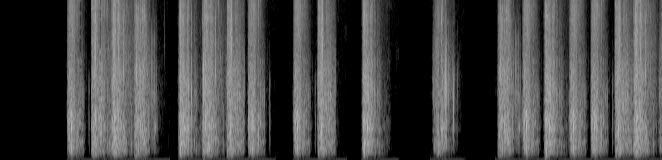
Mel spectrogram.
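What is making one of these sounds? Footsteps crunch through sand.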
